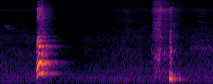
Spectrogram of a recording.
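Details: Lucy, a pet Doberman, gives a single sharp bark indoors, then after a pause of nearly two seconds a second, rougher bark dropping in pitch, in a quiet small room.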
